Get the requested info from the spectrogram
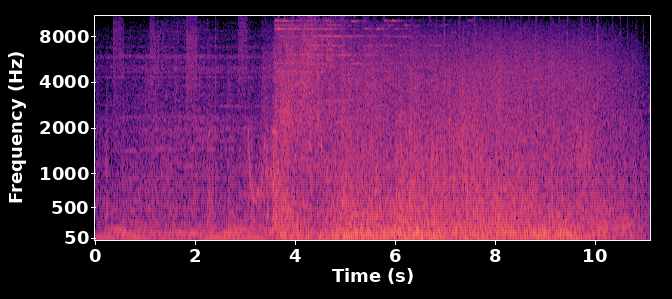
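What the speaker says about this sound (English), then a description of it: "From here we can see a dark gem to destroy. Let's go over and destroy it." Dark gem shattering in Spyro: A Hero's Tail, a sudden loud burst about three seconds in followed by a sustained crackling, rumbling roar over game ambience with no talking.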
